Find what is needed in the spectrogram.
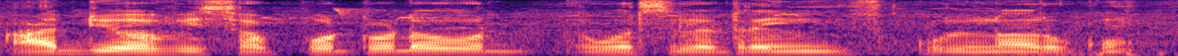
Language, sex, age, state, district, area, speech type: Tamil, male, 18-30, Tamil Nadu, Perambalur, rural, spontaneous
